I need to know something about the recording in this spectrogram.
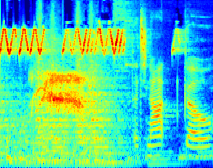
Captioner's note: screeching; dramatic music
